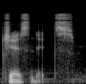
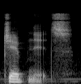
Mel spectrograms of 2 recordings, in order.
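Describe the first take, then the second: First: The middle consonant is an S sound. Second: The middle consonant is a B sound. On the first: The speaker calls it right. "you pronounce the weird-looking B as an S" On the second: The speaker calls it wrong. "I always called it Jebnitz, because it looks like a B"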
